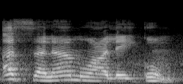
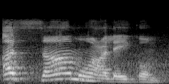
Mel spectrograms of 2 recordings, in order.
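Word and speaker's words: السلام عليكم: के पास आते तो सही अल्फाज है अस्सलाम वालेकुम तुम पर सलामती हो यहूद आकर कहा करते अस्म अलेकुम बीच से लाम को साइलेंट कर देते लाम को हज लाम को पढ़ते ही ना तो क्या बन जाते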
